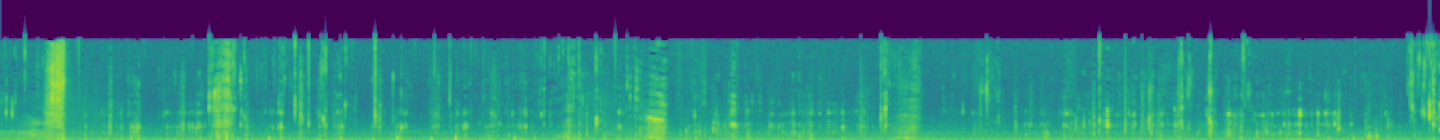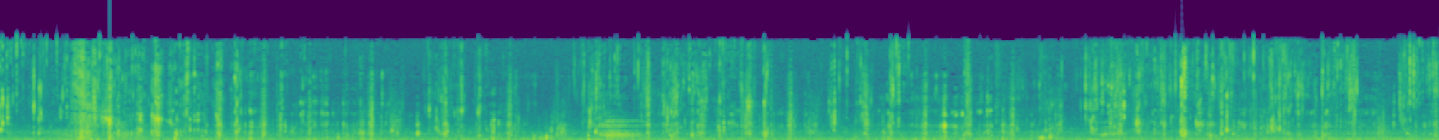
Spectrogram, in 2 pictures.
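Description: Close-miked chewing of a mouthful of two salmon nigiri eaten at once: a steady run of small mouth clicks with a few louder bites, the loudest about half a second in.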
